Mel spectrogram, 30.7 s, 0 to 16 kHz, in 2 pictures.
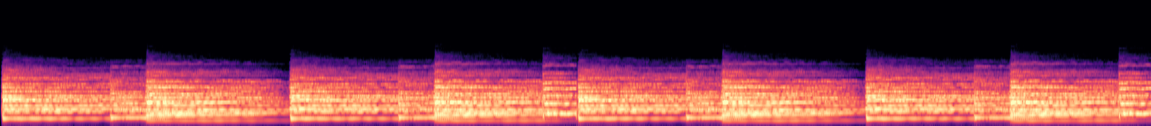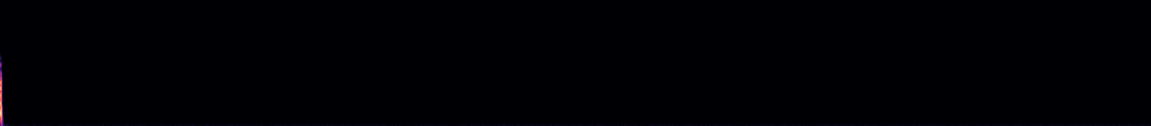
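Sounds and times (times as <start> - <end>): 
piano in B minor: 0.0 - 15.4.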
